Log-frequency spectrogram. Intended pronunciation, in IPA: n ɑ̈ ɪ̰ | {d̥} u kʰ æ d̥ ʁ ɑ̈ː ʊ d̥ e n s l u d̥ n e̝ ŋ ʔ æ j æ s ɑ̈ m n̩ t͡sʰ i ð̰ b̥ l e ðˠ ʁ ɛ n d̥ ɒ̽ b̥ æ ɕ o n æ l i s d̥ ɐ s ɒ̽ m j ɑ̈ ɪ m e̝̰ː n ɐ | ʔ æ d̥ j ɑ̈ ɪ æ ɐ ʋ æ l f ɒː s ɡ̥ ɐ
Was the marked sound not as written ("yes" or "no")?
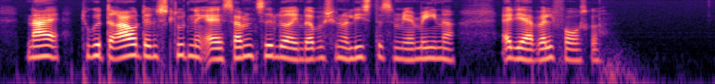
no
